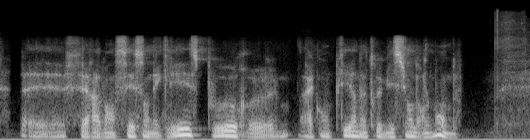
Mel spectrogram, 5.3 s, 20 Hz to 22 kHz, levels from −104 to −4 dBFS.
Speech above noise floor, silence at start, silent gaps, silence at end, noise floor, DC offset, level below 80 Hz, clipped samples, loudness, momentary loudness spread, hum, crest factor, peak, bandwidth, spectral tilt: 24 dB; 0 s; none; 0 s; -51 dBFS; 0.9%; -56 dBFS; under 0.1%; -28 LUFS; 11 LU; none; 16 dB; -12 dBFS; 14.5 kHz; -6 dB/octave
